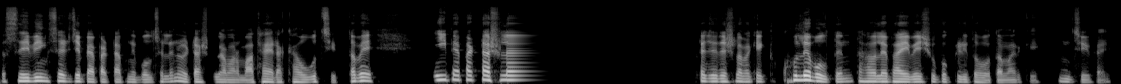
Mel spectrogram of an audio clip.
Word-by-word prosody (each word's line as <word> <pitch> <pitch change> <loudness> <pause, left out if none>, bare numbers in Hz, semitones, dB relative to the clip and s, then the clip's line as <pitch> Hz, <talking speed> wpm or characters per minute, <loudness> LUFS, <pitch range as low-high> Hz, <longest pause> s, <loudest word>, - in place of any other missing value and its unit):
savings 155 -1 +3
এর 150 - +2
যে 145 - +4
ব্যাপারটা 115 -2 -1
আপনি 115 +1 -7
বলছিলেন 125 +5 -5
ওইটা 120 -2 -2
আসলে 115 0 -8
আমার 105 -1 -4
মাথায় 120 +3 -1
রাখা 115 +2 -6 0.2
উচিত। 100 -5 -9
তবে 165 +3 +3 0.7
এই 210 - +6
ব্যাপারটা 210 0 +2
আসলে 205 +2 +3 1.9
টা - - +1
যদি 140 -1 +1
আসলে 140 +3 -3
আমাকে 130 +1 -3
একটু - - -26
খুলে 205 0 +7
বলতেন 125 -1 0
তাহলে 135 -1 +2
ভাই 130 -1 +6
বেশ 125 -2 +1
উপকৃত 115 -1 -6
হতাম 100 0 -6
আরকি। 105 -3 -14 0.4
জি, 110 - -7
ভাই। - - -14
130 Hz, 165 wpm, -23 LUFS, 115-150 Hz, 1.9 s, খুলে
